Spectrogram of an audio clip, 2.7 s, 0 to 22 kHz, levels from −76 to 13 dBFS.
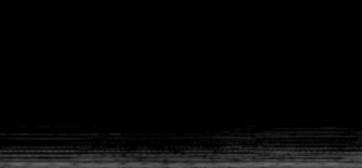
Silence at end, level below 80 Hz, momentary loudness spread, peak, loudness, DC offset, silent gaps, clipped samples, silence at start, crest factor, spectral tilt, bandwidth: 0 s; -66 dBFS; 6 LU; -28 dBFS; -41 LUFS; under 0.1%; none; under 0.1%; 0 s; 12 dB; -6.5 dB/octave; over 20 kHz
